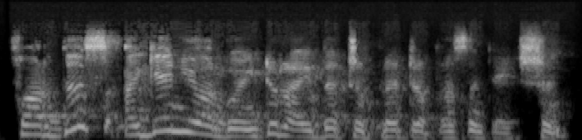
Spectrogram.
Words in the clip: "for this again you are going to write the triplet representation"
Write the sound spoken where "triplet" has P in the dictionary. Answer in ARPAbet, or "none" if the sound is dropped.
P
